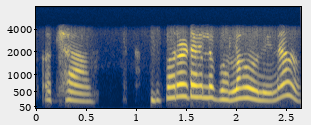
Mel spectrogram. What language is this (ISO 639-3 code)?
ori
